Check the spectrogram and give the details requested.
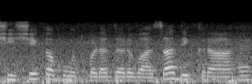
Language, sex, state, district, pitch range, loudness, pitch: Hindi, female, Punjab, Pathankot, 175-190 Hz, -16 LUFS, 180 Hz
